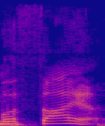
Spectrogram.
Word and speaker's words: Matias: Clara as well okay now Matthias were being told is the exact pronunciation Matthias uh sensation and also one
